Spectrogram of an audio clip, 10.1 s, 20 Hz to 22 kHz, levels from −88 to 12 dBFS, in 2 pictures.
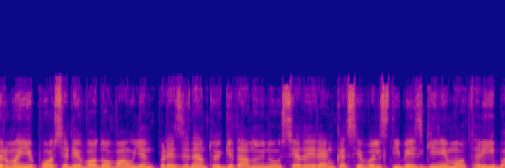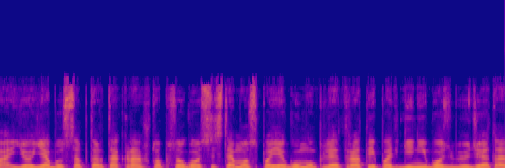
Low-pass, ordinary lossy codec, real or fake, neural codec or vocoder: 10.8 kHz; Opus, 24 kbps; real; none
